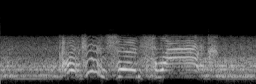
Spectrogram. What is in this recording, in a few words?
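damaged anti-aircraft mood high, speech English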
